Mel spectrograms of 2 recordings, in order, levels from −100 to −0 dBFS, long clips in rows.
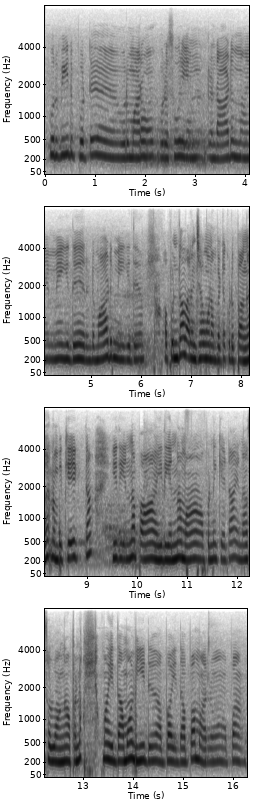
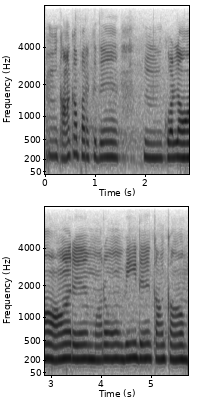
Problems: background conversations at intervals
